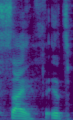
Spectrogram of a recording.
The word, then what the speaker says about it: Scythe: It is Scythe. I looked it up in the dictionary. It's a long I with S-I.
